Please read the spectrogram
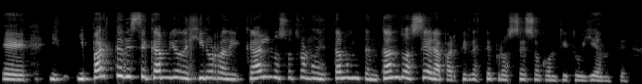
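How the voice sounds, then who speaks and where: Against a quiet background, a woman with a high pitch talks at a fairly quick pace with hardly any pauses and lively intonation. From Chile. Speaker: writer; interviewee. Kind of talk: interview. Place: home room. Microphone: video call.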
